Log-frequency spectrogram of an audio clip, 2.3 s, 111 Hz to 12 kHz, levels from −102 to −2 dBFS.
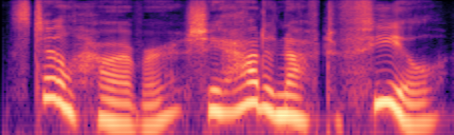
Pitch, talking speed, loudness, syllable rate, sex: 235 Hz, 185 wpm, -16 LUFS, 4.7 syllables/s, female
